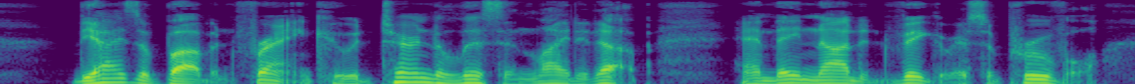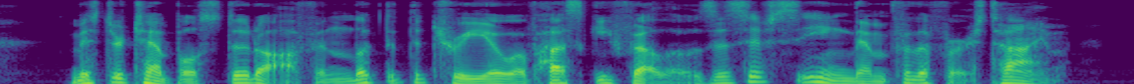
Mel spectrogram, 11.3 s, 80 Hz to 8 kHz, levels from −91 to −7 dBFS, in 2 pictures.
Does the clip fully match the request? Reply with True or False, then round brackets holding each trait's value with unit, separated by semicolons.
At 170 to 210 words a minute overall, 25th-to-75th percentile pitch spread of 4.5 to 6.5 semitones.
True (200 wpm; 5.1 semitones)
